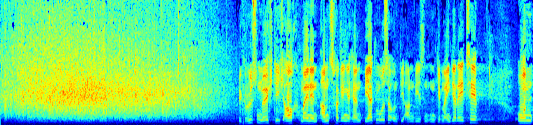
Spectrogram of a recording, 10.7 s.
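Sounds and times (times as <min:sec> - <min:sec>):
audience applause: 0:00.0 - 0:04.7
speech: 0:04.8 - 0:10.6.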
